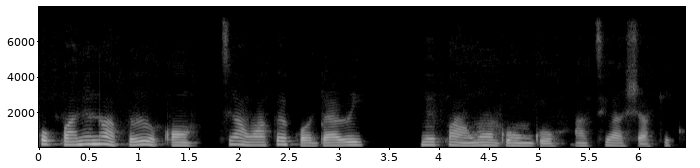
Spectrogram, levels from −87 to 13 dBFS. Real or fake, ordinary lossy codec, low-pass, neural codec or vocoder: fake; none; 7.2 kHz; autoencoder, 48 kHz, 32 numbers a frame, DAC-VAE, trained on Japanese speech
